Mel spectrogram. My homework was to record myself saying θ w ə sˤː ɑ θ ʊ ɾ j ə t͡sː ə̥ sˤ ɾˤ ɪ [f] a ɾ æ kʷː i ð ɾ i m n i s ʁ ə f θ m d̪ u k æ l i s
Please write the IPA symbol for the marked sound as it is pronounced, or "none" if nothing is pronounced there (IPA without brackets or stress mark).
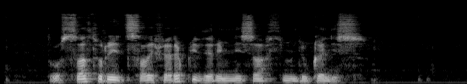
f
